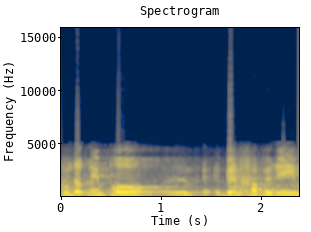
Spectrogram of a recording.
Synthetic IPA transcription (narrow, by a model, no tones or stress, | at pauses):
numed̪ɐbʁimpo | benχaveʁim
